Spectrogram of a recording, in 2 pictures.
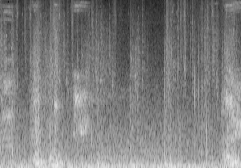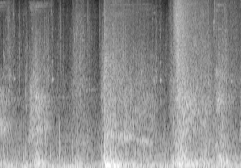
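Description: A sword swishes and slashes.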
